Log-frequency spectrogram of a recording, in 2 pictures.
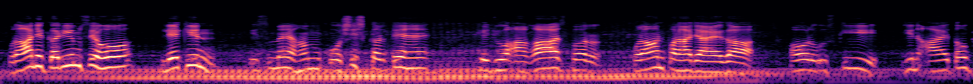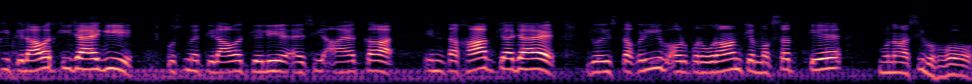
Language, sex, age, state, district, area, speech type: Urdu, male, 45-60, Bihar, Araria, rural, spontaneous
